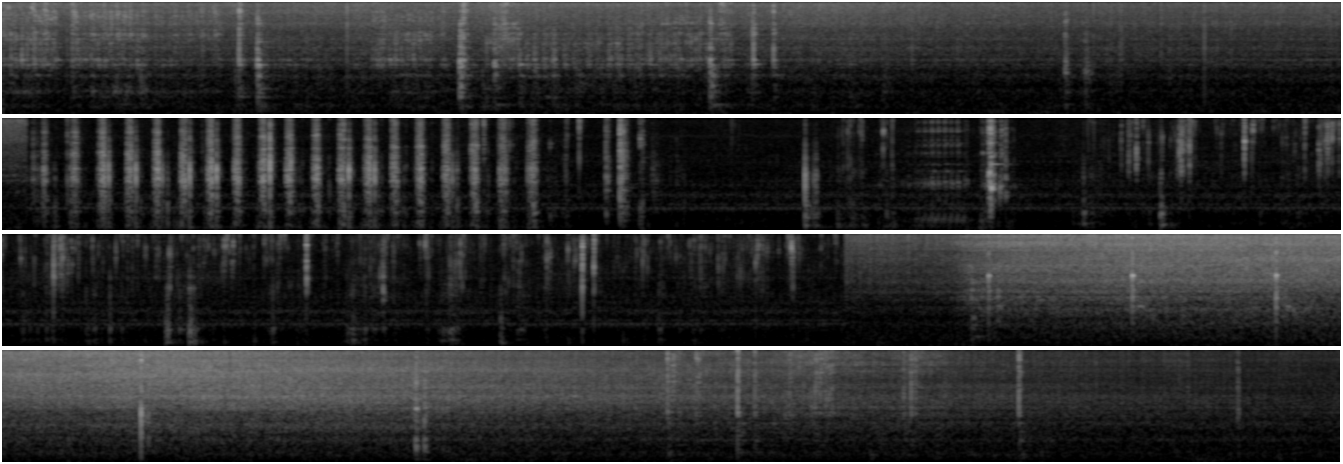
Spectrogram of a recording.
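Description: Sliced green peppers and onions sizzling in oil in a stainless steel pot as they are stirred. About seven seconds in, hands squish and crush canned whole plum tomatoes in a steel bowl, first in quick, even squelches, then more slowly. Then a loud sizzle swells up, the sound of the tomatoes going into the hot pan, and fades.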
